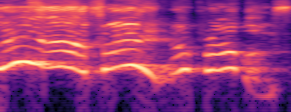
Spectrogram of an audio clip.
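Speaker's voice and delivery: very high, piping, shrill falsetto. Acting out someone's reply when asked if they're all right, imitating a high-pitched voice. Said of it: "it sounded really high pitched".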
